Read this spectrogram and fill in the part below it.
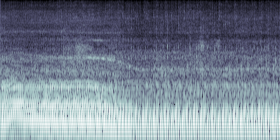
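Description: A motorcycle engine rumbles close by, revving and then settling into a loud, throbbing idle.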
